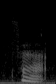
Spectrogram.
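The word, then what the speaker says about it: ف: this is the letter fa the pronunciation is f it's like the English f f so with different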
